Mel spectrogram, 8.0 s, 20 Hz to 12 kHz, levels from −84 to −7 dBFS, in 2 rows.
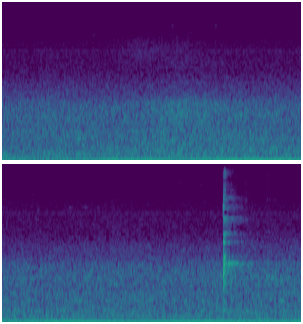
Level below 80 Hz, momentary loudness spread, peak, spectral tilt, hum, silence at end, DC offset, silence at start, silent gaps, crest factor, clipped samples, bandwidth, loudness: -44 dBFS; 5 LU; -20 dBFS; -5.5 dB/octave; none; 0 s; under 0.1%; 0 s; none; 22 dB; under 0.1%; 11 kHz; -46 LUFS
